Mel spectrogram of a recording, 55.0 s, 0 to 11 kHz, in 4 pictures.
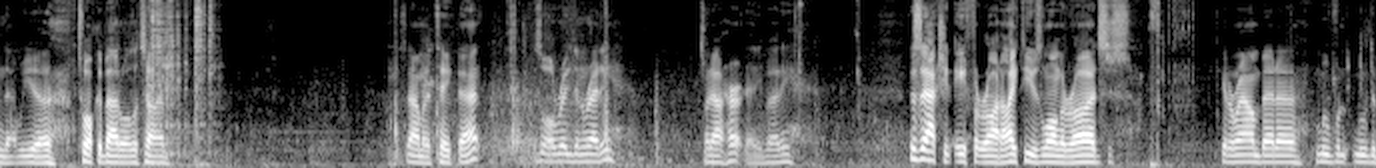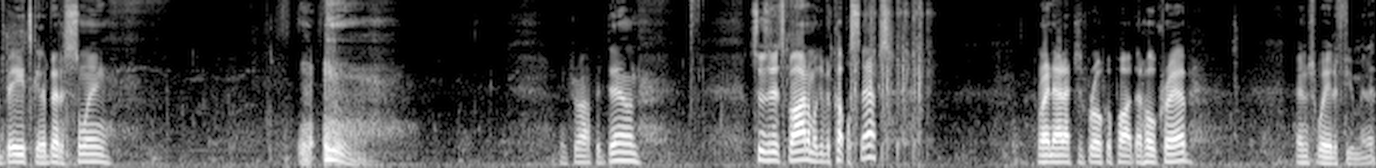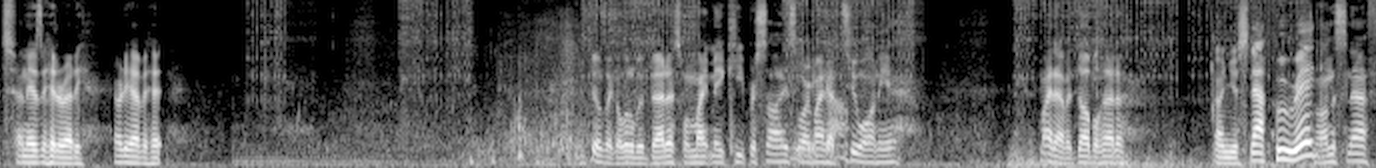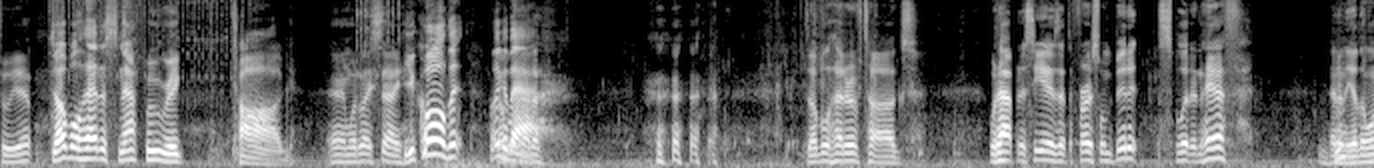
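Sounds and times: boat at sea background noise: 0.0s - 55.0s
open water: 0.0s - 55.0s
wind: 0.0s - 55.0s.

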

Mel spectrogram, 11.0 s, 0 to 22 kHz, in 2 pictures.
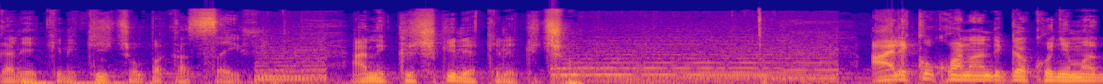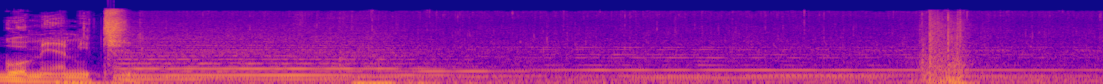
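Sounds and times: slow held orchestral chords: 1.3s - 1.7s, 2.8s - 4.4s, 6.2s - 11.0s
steady hiss: 6.0s - 11.0s.

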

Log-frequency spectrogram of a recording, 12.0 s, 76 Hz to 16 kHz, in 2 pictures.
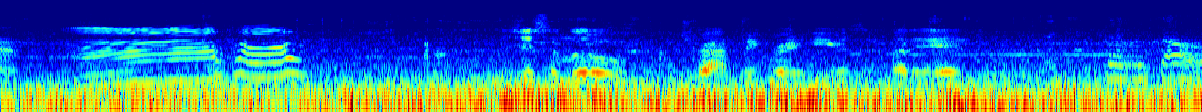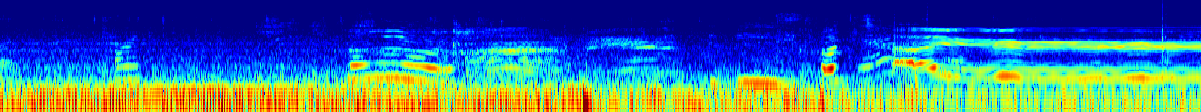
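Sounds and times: engine and tyres rumbling: 0.0s - 12.0s.

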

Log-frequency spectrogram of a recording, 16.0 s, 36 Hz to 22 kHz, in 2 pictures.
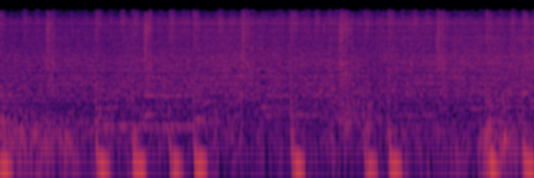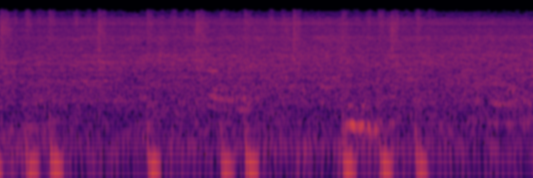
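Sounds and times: wind buffeting microphone: 0.0s - 15.1s
rain on concrete: 0.0s - 16.0s.

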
